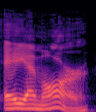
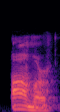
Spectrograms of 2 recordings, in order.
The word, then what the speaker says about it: Amr: It's just AMR, which doesn't. It seems like there should be another vowel in there somewhere. I'm sorry. What was that? Amr.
